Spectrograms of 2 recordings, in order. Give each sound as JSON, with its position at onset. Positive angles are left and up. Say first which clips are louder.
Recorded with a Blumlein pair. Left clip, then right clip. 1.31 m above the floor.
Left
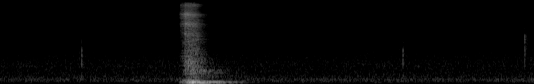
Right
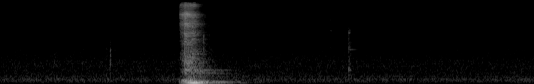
{"t": 1.8, "sound": "chopping", "louder": "right 4 dB", "azimuth_deg": -60, "distance_m": 1.5}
